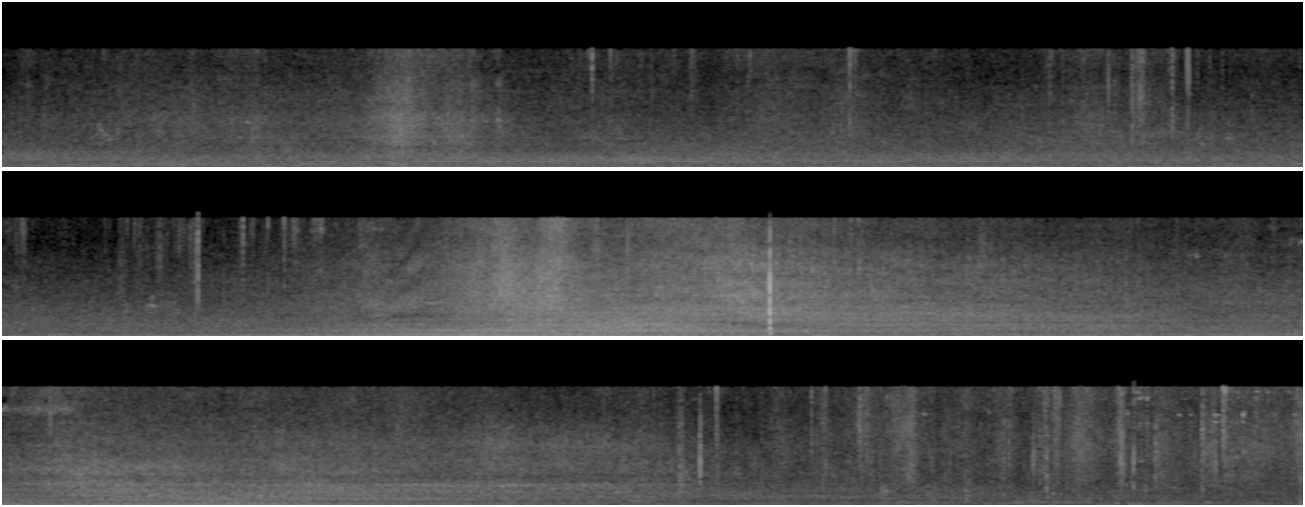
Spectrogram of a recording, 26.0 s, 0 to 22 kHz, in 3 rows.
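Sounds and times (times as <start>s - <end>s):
vehicle engine humming: 3.2s - 26.0s.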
